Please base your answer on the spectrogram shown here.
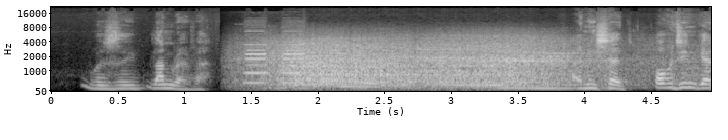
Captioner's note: engine revving; car horn beeping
